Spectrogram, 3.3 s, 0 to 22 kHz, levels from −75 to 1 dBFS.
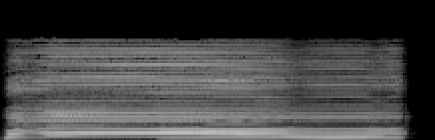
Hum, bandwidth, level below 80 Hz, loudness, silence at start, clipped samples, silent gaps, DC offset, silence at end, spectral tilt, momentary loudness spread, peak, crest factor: none; 16 kHz; -82 dBFS; -21 LUFS; 0.05 s; under 0.1%; none; under 0.1%; 0.2 s; 3 dB/octave; 8 LU; -10 dBFS; 14 dB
